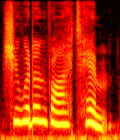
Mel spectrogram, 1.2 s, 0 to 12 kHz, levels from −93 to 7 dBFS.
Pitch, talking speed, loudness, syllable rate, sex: 300 Hz, 200 wpm, -15 LUFS, 5.6 syllables/s, female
